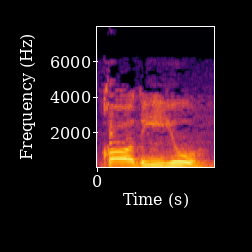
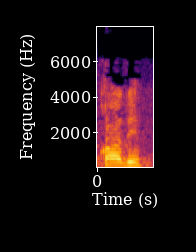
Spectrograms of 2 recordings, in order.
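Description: First: The word ends with a pronounced final 'u' vowel. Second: The word ends without any final 'u' vowel. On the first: The case ending is spelled out in full. The speaker calls it wrong. "тяжело говорить яду кадию" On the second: The case ending is left implied. The speaker calls it right. "говорили просто кады"

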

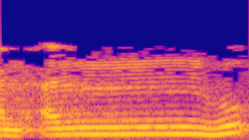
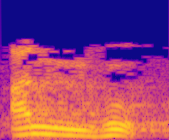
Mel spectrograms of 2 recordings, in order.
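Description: First: The n sound is blurred into the next sound. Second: The n sound is pronounced clearly and distinctly. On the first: The speaker calls it wrong. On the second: The speaker calls it right. "dibaca dengan izhar, izhar jelas"

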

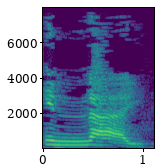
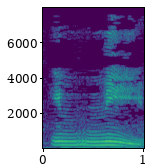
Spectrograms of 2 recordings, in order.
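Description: First: The n is followed by an a vowel. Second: The n is followed by an i vowel. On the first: The speaker calls it wrong. "ما نقولش إناي، ما نفتحش النون" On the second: The speaker calls it right. "إذا نطقناه نقول إني"

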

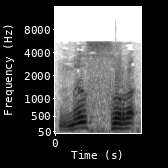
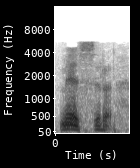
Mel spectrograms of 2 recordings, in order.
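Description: First: The s-sound is heavy and emphatic. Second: The s-sound is light, close to plain s. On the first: "ما هنلاقيش الصاد طالعة بهذه الصورة" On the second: "فكأن الصاد بتبقى قريبة في النطق من حرف السين"

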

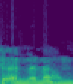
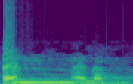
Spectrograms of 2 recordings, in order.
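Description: First: The doubled n is cut short without nasal hold. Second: The doubled n is held with a nasal hum. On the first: The speaker calls it wrong. "ما تقولش ان لهم بقى" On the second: The speaker calls it right. "لا أن لهم"

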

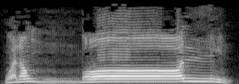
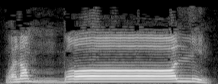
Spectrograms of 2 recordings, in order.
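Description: The two takes are said the same way.

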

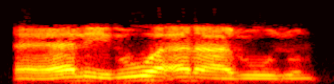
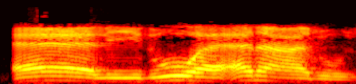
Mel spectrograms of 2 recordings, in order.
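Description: First: The second hamza is softened, not fully pronounced. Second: The second hamza becomes a long vowel held briefly. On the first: "الهمزة المفتوحة ورش بيقرأ بالتسهيل" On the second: "هنشيل الهمزة ونحط ألف مد، مد حركتين"

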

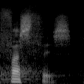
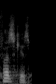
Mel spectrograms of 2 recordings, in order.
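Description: First: The c sounds like a th sound. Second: The c sounds like an s sound. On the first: The speaker calls it wrong. "En latín no hay zeta, mal dicho sería fasces" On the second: The speaker calls it right. "yo digo fasces porque es en latín se dice fasces"

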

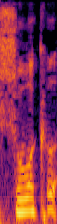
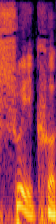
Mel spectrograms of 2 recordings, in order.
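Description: First: The first syllable sounds like shuō, as in speak. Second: The first syllable sounds like shuì, as in sleep. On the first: This is the newly standardized reading. "改成了说客" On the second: This is the older standard reading. "从说客"

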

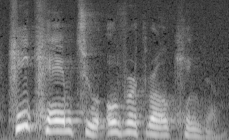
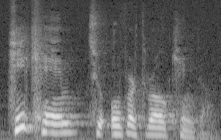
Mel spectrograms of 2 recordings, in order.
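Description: Both takes have the same delivery.

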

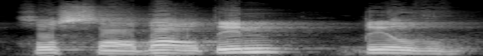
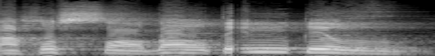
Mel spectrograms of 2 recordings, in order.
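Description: No difference in how they are said.

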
